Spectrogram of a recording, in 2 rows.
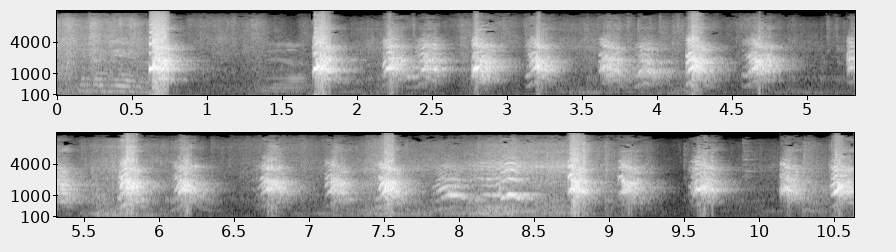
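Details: Small Yorkshire Terrier named Midas Muffler, around a year old and 4.5 lbs, yapping as he chases a car; a rapid, steady run of shrill barks, some doubled, with faint speech mixed in.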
